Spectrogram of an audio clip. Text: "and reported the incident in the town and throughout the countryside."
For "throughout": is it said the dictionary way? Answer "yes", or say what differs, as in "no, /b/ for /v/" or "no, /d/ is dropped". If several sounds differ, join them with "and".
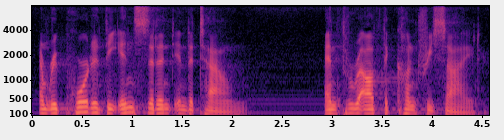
yes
